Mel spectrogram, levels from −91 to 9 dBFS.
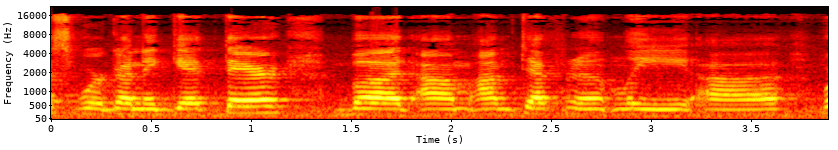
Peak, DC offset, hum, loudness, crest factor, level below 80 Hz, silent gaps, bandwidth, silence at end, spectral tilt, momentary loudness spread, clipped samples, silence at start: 0 dBFS; under 0.1%; none; -15 LUFS; 16 dB; -48 dBFS; none; 17 kHz; 0 s; -3 dB/octave; 8 LU; under 0.1%; 0 s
